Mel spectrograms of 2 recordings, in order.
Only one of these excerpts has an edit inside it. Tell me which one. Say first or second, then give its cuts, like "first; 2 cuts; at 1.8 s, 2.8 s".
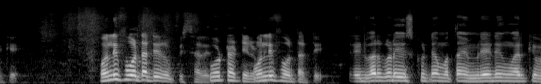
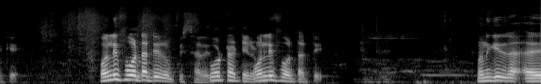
first; 1 cut; at 3.6 s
